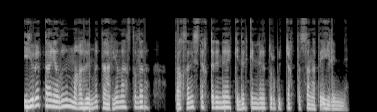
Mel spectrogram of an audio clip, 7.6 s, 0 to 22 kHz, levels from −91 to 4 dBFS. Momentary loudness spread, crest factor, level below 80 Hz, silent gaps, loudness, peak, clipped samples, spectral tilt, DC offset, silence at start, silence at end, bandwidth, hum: 8 LU; 18 dB; -48 dBFS; 3.33-3.49 s; -17 LUFS; 0 dBFS; under 0.1%; -6.5 dB/octave; under 0.1%; 0.5 s; 0.6 s; 11.5 kHz; none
